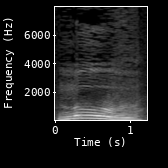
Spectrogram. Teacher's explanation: Move has that voiced V sound.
